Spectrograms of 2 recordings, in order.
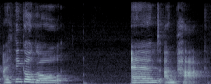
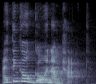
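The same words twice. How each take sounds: First: Said in the usual way. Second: Natural spoken run-on, "go-'n unpack"; reduced AND. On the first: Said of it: "Now notice here". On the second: Shown as a demonstration. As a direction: GO AND linked as "go-'n". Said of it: "in natural spoken English".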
